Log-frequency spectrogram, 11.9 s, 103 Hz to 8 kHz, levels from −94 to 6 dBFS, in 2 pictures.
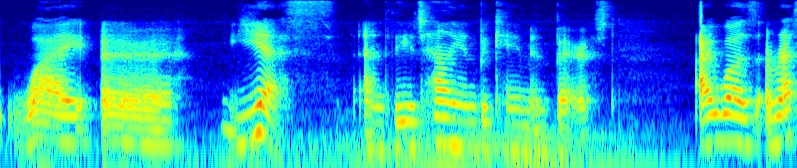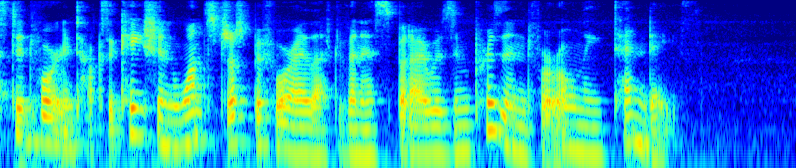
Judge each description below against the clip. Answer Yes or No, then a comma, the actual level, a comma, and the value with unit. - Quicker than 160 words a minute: No, slow, 135 wpm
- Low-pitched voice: No, medium, 165 Hz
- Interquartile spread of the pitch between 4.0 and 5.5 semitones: Yes, average, 5.0 semitones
